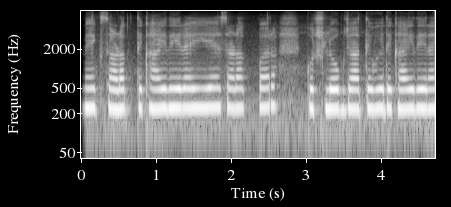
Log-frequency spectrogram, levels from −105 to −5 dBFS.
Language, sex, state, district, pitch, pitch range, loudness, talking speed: Hindi, female, Uttar Pradesh, Hamirpur, 245 Hz, 240-245 Hz, -13 LUFS, 215 wpm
